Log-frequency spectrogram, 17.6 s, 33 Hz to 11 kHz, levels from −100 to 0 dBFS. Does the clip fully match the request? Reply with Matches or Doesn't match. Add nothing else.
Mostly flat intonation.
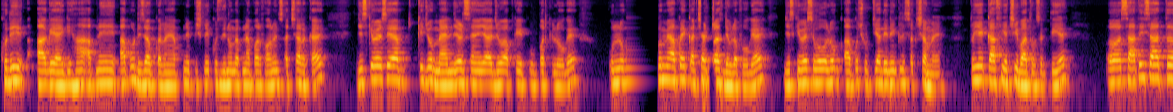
Doesn't match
